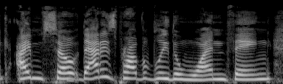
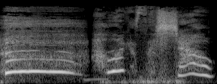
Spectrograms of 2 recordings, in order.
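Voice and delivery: high, slow, excited gasp of a question; eager high-pitched plea to wrap up the show; 14 semitones higher, much slower than usual. Pretend. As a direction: act desperate to leave with him. Gasping, impatient aside.

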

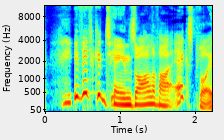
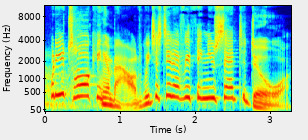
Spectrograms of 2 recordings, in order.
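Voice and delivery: rushed, pitched-up defensiveness; fast and high; 13 semitones higher, faster than usual. Acted. Defensive reply.

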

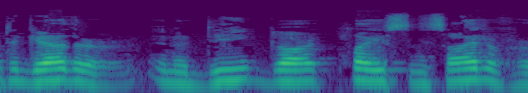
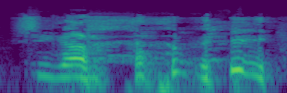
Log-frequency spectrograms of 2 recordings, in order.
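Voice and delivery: high, louder, breaking into laughter mid-sentence; laughing; 6 semitones higher, 5 dB louder than usual. Real, not acted. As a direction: laugh helplessly through the words. Laughing while telling mother's outburst.

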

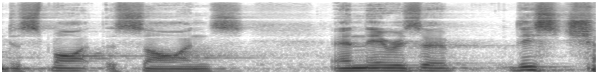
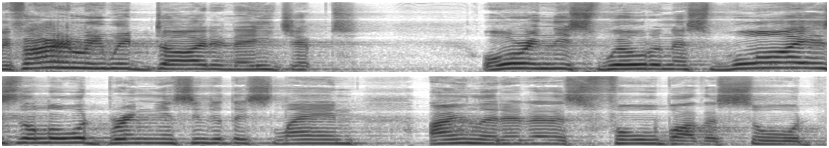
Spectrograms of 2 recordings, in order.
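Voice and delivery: loud, higher, dramatic grumbling; raised-voice complaint; 5 semitones higher, 7 dB louder than usual. Acted. Israelites grumbling against Moses and Aaron, loud complaint. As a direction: protest loudly like an aggrieved crowd. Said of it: "raised their voices and wept aloud".

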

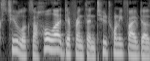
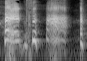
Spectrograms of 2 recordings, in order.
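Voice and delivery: high squealing laugh; 3 dB louder than usual. Real, not acted. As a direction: burst out squealing. Big laugh.

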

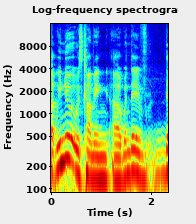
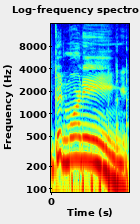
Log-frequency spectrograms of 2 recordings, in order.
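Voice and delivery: drawn-out, higher, laughing "Good morning"; radio host greeting; 9 semitones higher, much slower than usual. Pretend. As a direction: stretch it like a cheesy DJ.

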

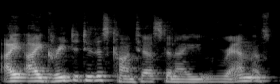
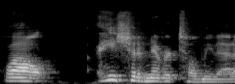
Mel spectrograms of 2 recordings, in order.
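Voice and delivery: ordinary talk

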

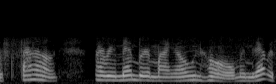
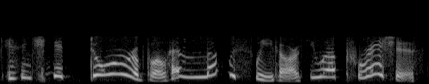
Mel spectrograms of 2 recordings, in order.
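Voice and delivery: put-on high sing-song baby talk, much higher; cooing over a baby; 11 semitones higher, 3 dB louder than usual. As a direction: coo at an adorable little one. People cooing over newcomer.

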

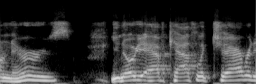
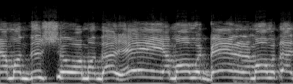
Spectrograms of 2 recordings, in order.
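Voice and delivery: high, eager rattling-off of his appearances; imitating busy Steve; 10 semitones higher than usual. Host mimicking his friend's constant emails, high and eager. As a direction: play the tireless older activist bragging. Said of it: "he'll be emailing me".

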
